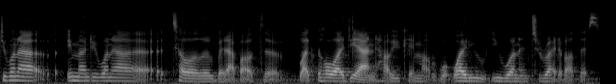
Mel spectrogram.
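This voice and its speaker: A woman with a Swedish accent speaks at a very fast pace. Her pitch is very deep and low, her intonation fairly even. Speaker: podcast host. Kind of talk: casual chat.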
